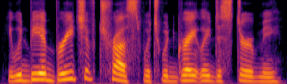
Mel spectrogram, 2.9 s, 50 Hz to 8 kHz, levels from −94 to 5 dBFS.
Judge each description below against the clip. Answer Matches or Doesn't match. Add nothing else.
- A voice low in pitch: Doesn't match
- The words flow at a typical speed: Doesn't match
